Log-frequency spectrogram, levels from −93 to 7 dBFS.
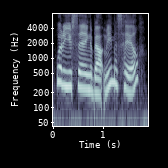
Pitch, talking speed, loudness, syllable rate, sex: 260 Hz, 250 wpm, -15 LUFS, 6.2 syllables/s, female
